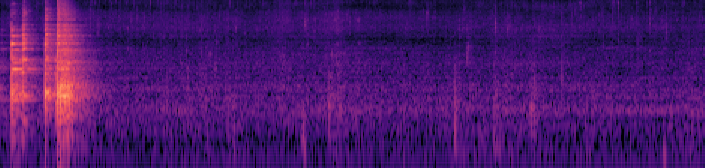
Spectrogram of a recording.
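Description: Chicken-and-egg kuku batter frying in hot oil in a nonstick pan: a quiet, steady sizzle with occasional small ticks as a plastic spoon spreads the mixture. A brief louder burst of noise comes in the first second.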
